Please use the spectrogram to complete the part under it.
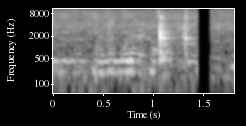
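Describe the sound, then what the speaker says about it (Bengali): Veg Manchurian balls frying in oil and being turned, a soft sizzle with a few brief clinks of a utensil, close and quiet, with a voice speaking over it. "ভালো করে লাল লাল করে পালট পালট করে আমি ভেজে নেব"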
